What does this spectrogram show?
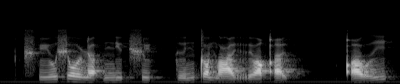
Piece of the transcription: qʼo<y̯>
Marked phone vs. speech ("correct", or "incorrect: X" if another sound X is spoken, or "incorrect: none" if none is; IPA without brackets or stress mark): incorrect: i̯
